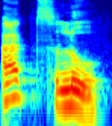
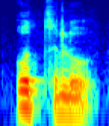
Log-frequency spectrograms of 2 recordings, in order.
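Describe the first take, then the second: First: The word begins with an a vowel. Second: The word begins with a u vowel. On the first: The speaker calls it wrong. "bukan uh, atslu" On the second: The speaker calls it right. "tapi ut, utlu"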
